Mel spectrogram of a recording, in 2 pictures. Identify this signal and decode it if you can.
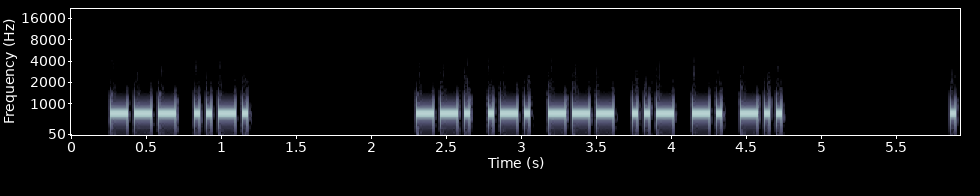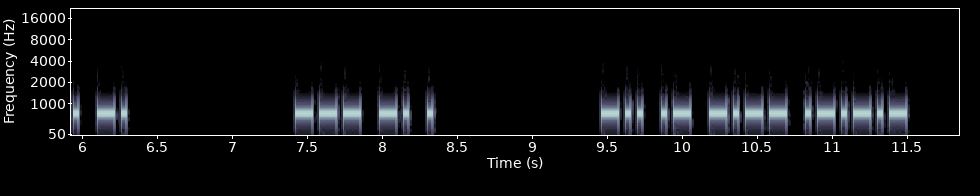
Morse code, heard as a keyed tone, about 30 wpm, 700 Hz. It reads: OF GROUND IN ONE DAY.
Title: 4x Word-Spacing - Sentences from Top 500 Words - 30wpm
